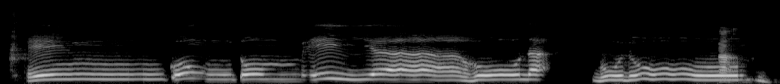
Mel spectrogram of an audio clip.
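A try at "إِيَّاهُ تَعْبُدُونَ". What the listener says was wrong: Itu tak, Pak, bukan na.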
